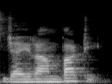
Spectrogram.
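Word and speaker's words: Jayrambati: village of jairam bhati jairam bhati it is pronounced as jairam party unaffected by the marriage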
